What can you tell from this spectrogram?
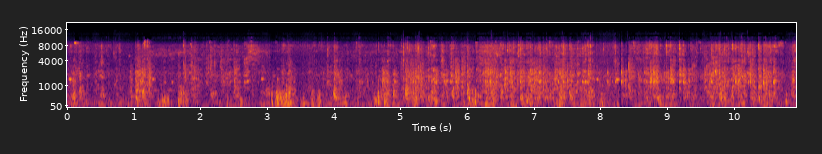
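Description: Truck engine running while riding in the open cargo bed over a rough dirt road, with dense rattling and knocking throughout.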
